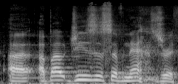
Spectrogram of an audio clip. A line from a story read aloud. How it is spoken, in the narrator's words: he replied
